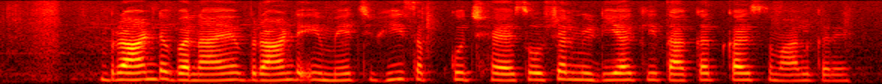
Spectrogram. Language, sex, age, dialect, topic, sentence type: Hindi, female, 18-24, Awadhi Bundeli, agriculture, statement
